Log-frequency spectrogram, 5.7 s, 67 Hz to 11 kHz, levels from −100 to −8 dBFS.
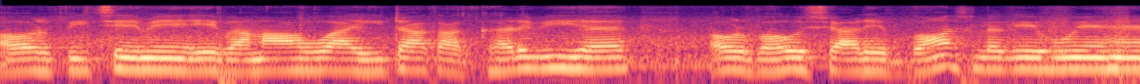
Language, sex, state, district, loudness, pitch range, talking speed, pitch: Maithili, female, Bihar, Samastipur, -15 LUFS, 150-170 Hz, 190 wpm, 160 Hz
